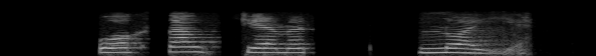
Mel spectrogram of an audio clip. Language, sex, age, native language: Icelandic, female, 6, Icelandic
